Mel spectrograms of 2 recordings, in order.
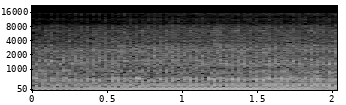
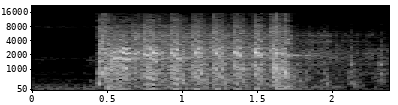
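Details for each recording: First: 2008 Toyota Fortuner diesel, after the suction control valve fault was fixed to cure the crank-no-start. Steady, even idle with a smooth low throb and no misses or knocks; normal. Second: 2008 Toyota Fortuner, shop blamed pressure pump; no fuel from pump, actually thin, pinched suction control valve O-rings: starter cranks in quick even pulses about four a second, stops without catching; crank no start.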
